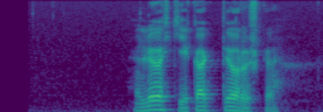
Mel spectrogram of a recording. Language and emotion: Russian, neutral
